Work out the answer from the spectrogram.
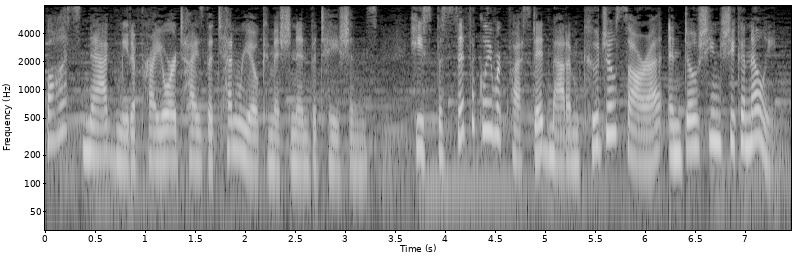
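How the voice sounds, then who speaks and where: A level-headed young woman deputy voiced by an actress in a video game. She is dry and wry, with a mid-pitched, expressive voice over faint music. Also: a little fast, close to an everyday voice. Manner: wry, matter-of-fact.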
